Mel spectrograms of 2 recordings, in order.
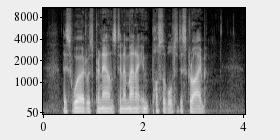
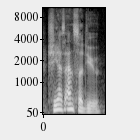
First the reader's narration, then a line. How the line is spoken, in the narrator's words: cried Franz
